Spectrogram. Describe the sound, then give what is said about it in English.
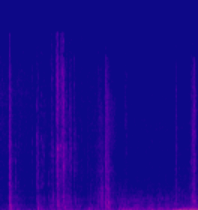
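A car being driven home, with a low engine and road rumble under a few sharp clicks and rattles from inside the cabin; the rumble swells toward the end and no one speaks. “And I am driving home.”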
